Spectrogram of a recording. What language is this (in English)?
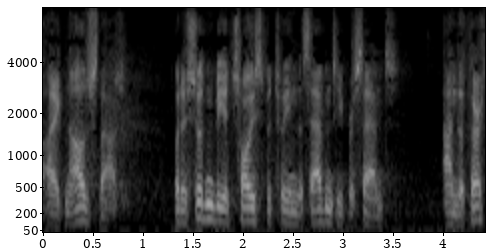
English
